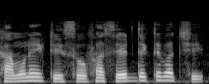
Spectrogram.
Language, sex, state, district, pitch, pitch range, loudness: Bengali, male, West Bengal, Cooch Behar, 155 Hz, 140-175 Hz, -16 LUFS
